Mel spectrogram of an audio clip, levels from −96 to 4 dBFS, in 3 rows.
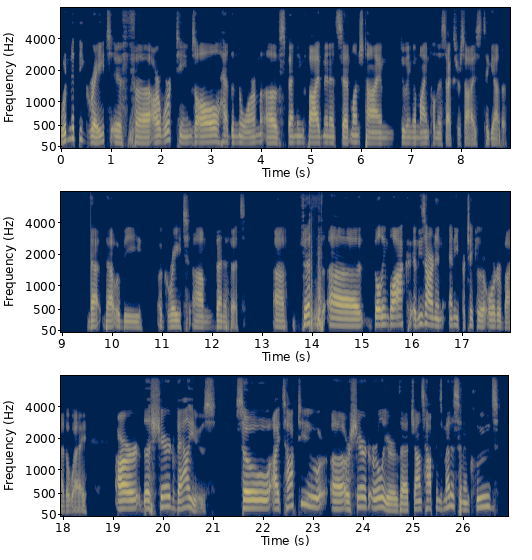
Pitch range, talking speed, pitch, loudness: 125-175 Hz, 145 wpm, 140 Hz, -29 LUFS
